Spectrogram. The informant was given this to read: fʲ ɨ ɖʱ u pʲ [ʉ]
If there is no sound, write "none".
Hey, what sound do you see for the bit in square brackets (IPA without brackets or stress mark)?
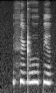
ɨ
